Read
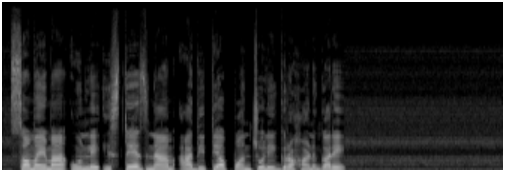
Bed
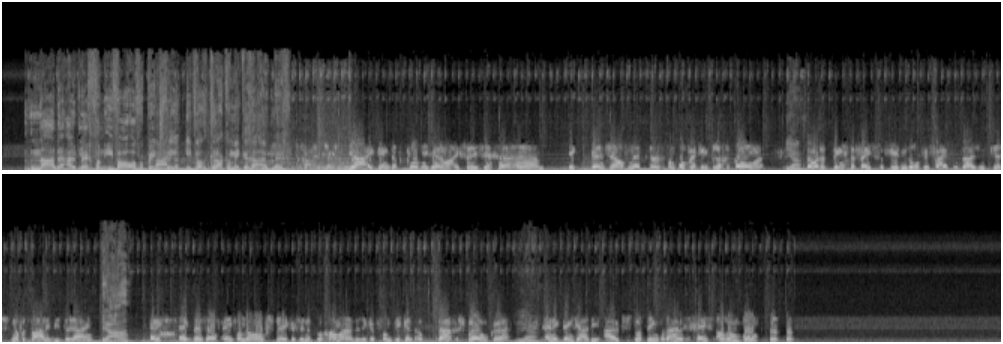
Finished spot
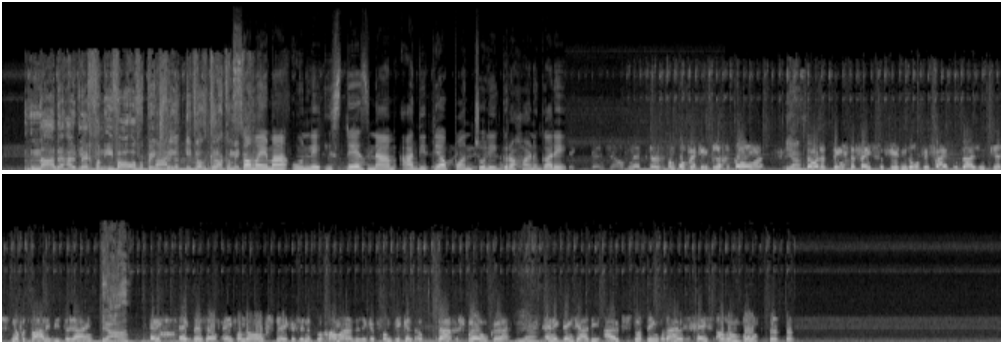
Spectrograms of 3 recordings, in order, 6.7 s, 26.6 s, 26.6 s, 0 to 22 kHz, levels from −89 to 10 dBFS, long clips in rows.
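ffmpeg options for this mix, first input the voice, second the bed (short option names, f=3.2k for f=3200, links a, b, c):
-filter_complex "[0:a]adelay=2950,volume=1.5dB[a];[1:a]volume=19dB,afade=t=out:st=2.93:d=0.64:silence=0.0944061,afade=t=in:st=8.18:d=0.65:silence=0.0891251[b];[a][b]amix=inputs=2:normalize=0"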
